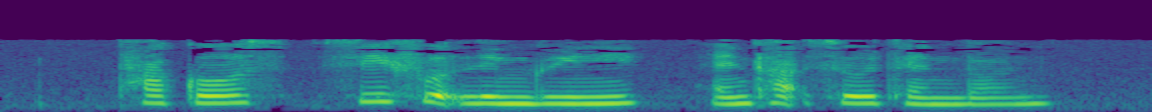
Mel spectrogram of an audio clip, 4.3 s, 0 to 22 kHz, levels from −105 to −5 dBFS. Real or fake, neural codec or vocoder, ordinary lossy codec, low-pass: real; none; MP3, 24 kbps; 7.2 kHz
